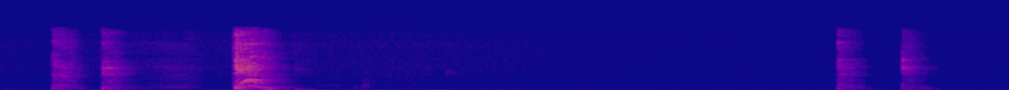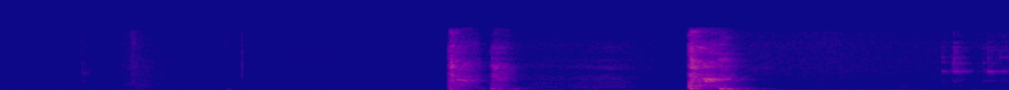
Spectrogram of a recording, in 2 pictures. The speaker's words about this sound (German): Und schon reagiert er mit Husten und alles. Ja? Der begreift sofort.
